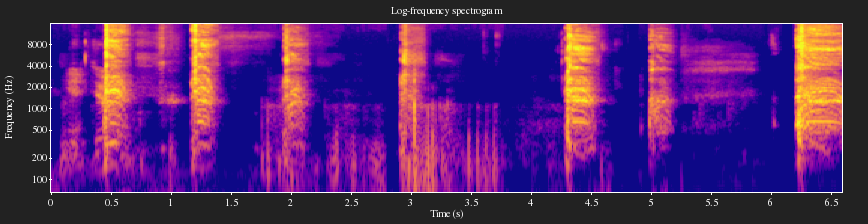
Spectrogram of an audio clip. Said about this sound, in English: Coughing your stutter out? What's going on over there? I feel like I just smoked a bowl.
